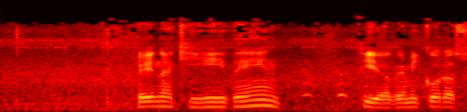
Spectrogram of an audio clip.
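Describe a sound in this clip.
A middle-aged woman answers briefly, close by.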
